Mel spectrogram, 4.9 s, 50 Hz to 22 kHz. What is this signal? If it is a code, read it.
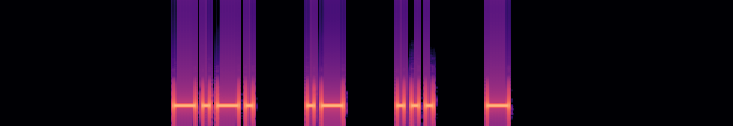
Morse code, heard as a keyed tone, about 25 wpm, spaced as for 16 wpm, 700 Hz. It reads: CAST
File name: course / 25:10wpm / 094 Lesson 16f - Letter c - Words 25wpm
